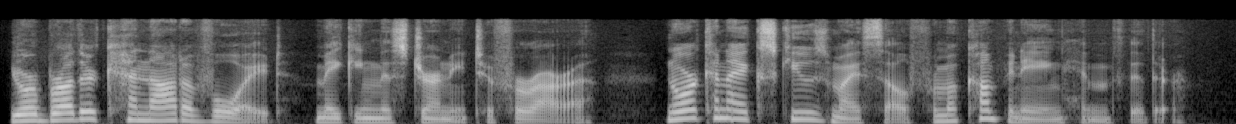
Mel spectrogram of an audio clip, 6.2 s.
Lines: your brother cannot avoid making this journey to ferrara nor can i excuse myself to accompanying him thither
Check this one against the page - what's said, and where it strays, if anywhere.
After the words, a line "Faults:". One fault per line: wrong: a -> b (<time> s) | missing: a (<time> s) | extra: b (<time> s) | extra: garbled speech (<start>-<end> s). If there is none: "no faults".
your brother cannot avoid making this journey to ferrara nor can i excuse myself from accompanying him thither
Faults:
wrong: to -> from (4.6 s)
